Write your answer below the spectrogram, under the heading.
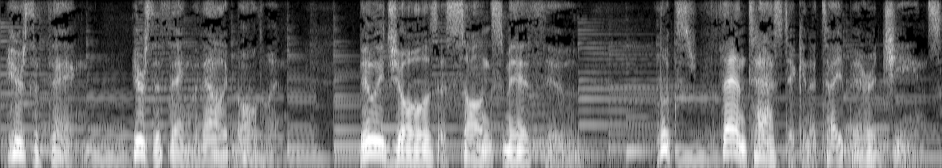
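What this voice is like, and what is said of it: Raspy imitation of another person's voice. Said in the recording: “my Alec Baldwin impression there for you. It's gotten better. ... the more I yell, the raspier my voice gets.”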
